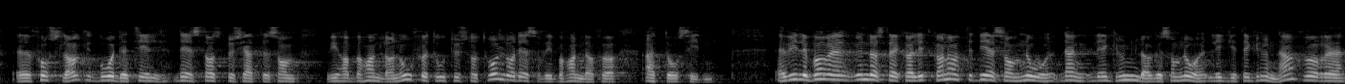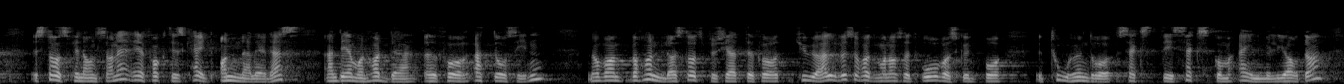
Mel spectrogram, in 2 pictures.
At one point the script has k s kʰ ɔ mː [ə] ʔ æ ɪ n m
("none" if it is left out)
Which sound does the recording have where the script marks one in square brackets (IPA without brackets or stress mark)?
ɑ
